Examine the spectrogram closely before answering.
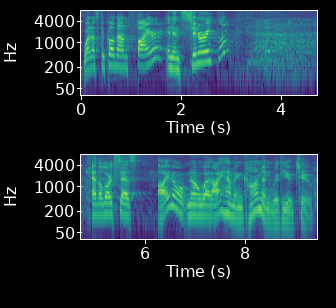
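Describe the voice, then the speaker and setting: A middle-aged man preaching a sermon in an animated way, acting out the people he quotes and laughing at his own jokes. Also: sits high, takes it slowly, background noise. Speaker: pastor.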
